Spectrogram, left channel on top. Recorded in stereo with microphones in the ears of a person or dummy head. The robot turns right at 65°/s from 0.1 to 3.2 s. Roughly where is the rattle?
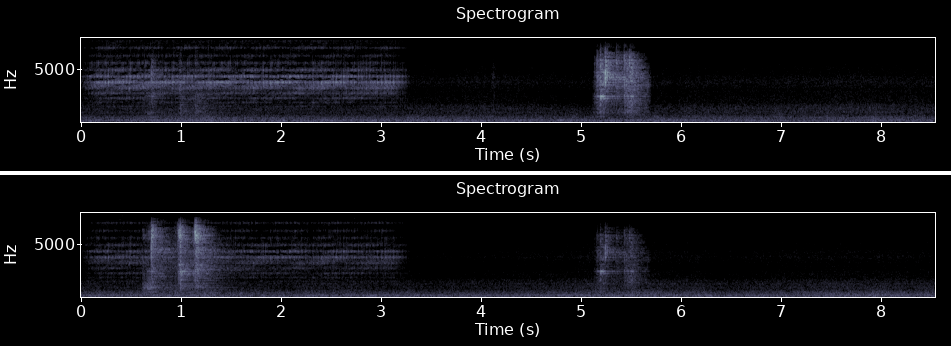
Right.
